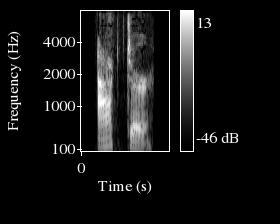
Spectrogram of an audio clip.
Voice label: "actor", English voice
